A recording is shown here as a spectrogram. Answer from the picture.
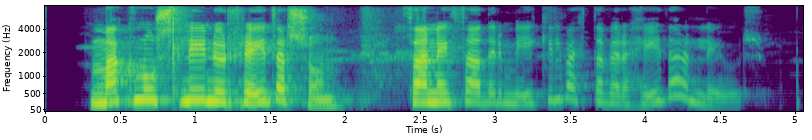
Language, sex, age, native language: Icelandic, female, 30-39, Icelandic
